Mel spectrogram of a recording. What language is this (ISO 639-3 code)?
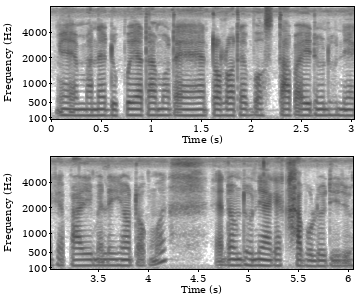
asm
